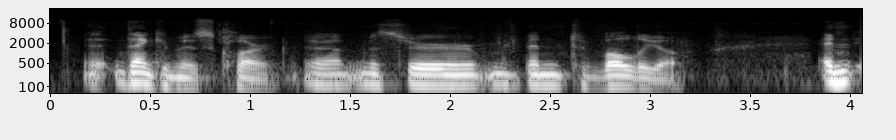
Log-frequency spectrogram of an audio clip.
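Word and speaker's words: Bentivolio: you miss clark mr bentavolio and am i getting close and pronouncing it right you did it perfect wow ben devolio you got to sing it when you say it you'd never want me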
